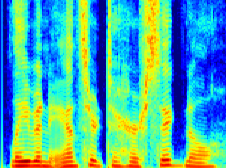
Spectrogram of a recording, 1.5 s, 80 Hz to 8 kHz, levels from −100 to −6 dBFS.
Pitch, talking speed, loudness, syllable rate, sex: 200 Hz, 200 wpm, -17 LUFS, 6.5 syllables/s, female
